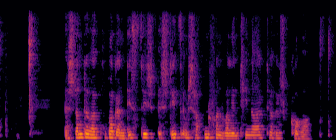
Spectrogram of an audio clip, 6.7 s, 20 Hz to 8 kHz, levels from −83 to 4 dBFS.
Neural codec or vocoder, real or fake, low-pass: none; real; 7.2 kHz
